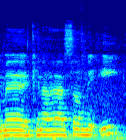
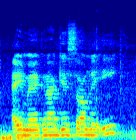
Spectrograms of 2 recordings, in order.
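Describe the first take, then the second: First: It is said nicely and quietly. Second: It is said loudly and forcefully.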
